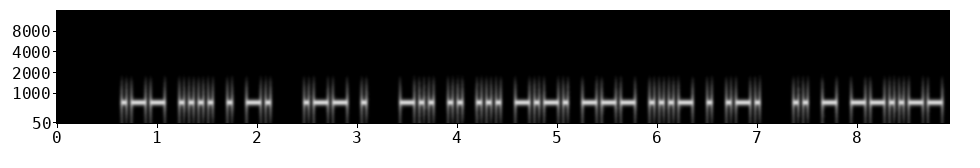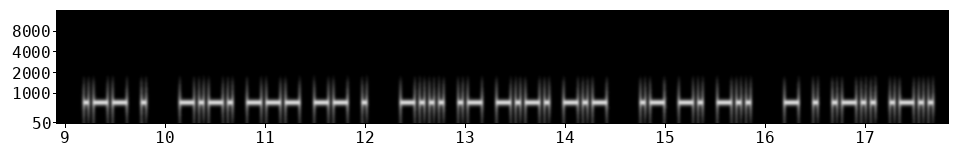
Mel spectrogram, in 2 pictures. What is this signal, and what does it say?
Morse code, heard as a keyed tone, about 25 wpm, 700 Hz. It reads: WHEN WE DISCOVER IT, WE COME BACK AND TELL
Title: Sentences from Top 1100 Words 25wpm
